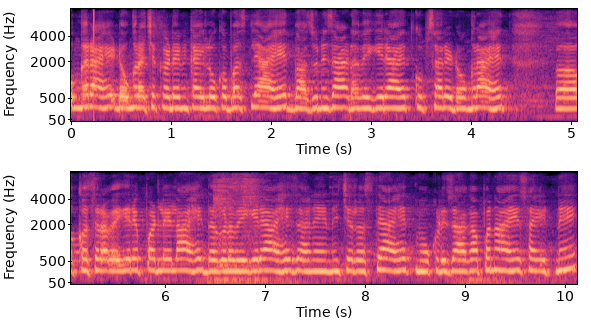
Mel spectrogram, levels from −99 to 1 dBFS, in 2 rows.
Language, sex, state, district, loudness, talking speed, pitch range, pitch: Marathi, male, Maharashtra, Pune, -16 LUFS, 195 wpm, 265-280 Hz, 275 Hz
